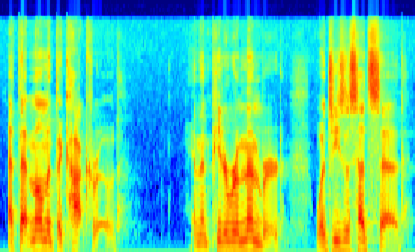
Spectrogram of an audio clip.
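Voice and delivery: ordinary talk

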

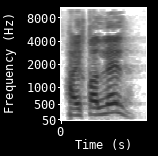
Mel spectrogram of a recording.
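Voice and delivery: normal talking voice

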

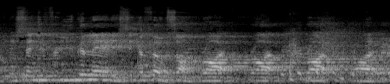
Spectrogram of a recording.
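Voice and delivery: slurred working-class British accent; low-class British. Shown as a demonstration. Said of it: "we can go to low class British".

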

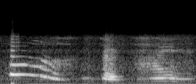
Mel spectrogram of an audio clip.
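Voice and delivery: high whew, then slow tired line; mock tired sigh. Woman hinting she needs a place to stay, mock tired. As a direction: fake a weary sigh to get invited.

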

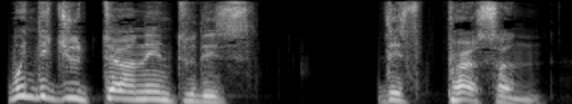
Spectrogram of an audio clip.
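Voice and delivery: high, loud, disgusted question; appalled. Acted. Anna confronts drunk Sean, disgusted. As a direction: demand it in dismay, easing off at the end.

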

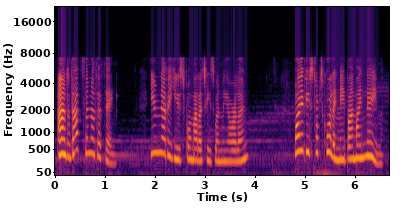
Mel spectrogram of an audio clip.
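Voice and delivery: loud, high, demanding; offended highborn mare; indignant scolding. Acted. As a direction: scold him, voice climbing to a question. Scolds him for his formality.

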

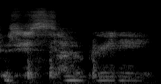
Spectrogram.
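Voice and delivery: hushed, breathy whisper of admiration; awed whisper. Real, not acted. Fan gazing at her new doll, whispering in awe. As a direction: whisper it like she's too precious to disturb.

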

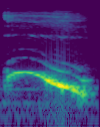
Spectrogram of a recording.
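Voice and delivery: I, high and drawn out; vowel I. Shown as a demonstration. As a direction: hold a high long I. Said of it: "qui fait le même geste, le même bruit". (I aigu et tenu)

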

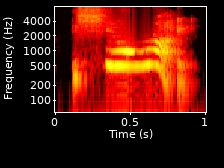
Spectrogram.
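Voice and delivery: squeaky high voice of a worried bystander; high, fretful courtier voice; high worried onlooker. Acted. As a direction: ask it like a nervous courtier.

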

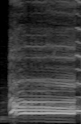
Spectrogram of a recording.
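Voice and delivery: imp's shriek. Pretend. Preacher voicing the fleeing imp, a high shriek. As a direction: shriek like a startled little imp. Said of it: "that little imp that's whispering goes".

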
